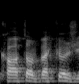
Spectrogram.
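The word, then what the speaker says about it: Carter-Vickers: What do you make of Carter Vickers on loan? Is that how you say it? Carter Vickers, yeah, on loan from Spurs, centre half.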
